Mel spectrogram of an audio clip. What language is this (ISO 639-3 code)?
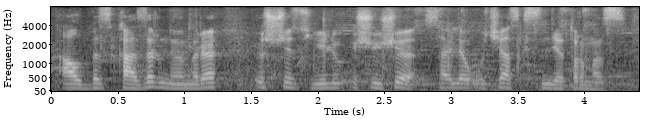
kaz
